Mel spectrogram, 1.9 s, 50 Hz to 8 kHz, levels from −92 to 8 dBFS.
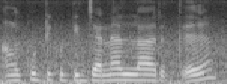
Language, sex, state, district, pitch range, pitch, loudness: Tamil, female, Tamil Nadu, Chennai, 190-205 Hz, 195 Hz, -14 LUFS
